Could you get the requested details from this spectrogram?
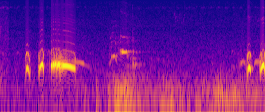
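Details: Spotted dove in a forest setting, 'thúc gù' style song: two short low coos and a long falling coo, then a stretch of low rumbling background noise before two more short coos close the passage.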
